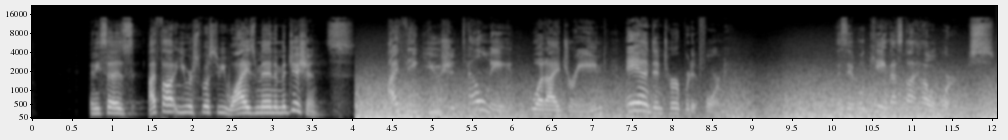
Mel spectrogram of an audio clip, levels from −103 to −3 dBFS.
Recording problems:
wind noise on the microphone; heavy; from 4 s on; 4 dB below the speech

